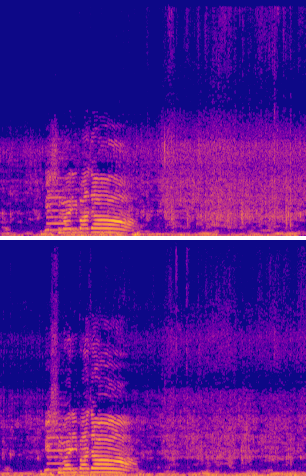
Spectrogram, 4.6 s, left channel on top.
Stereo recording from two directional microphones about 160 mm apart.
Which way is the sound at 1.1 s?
65° right (ahead or behind).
